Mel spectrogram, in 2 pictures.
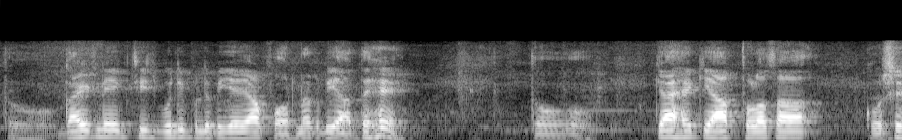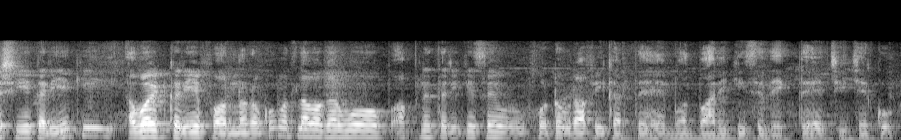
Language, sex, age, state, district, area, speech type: Hindi, male, 45-60, Madhya Pradesh, Jabalpur, urban, spontaneous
